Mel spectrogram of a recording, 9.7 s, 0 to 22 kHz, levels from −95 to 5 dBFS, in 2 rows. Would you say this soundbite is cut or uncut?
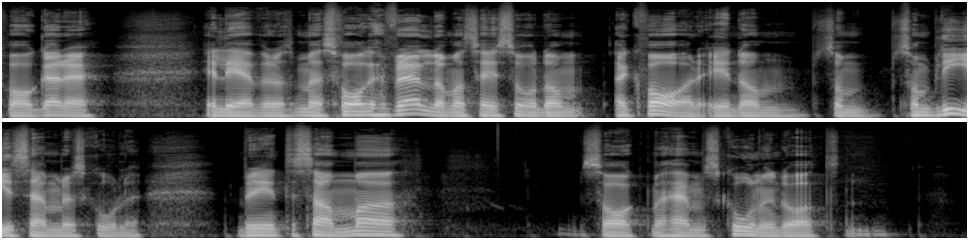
uncut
